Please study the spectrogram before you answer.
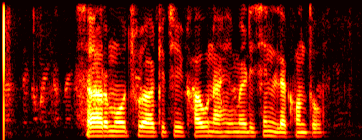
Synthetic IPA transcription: saɾmot͡ʃʰuakit͡ʃʰikʰaunaɦĩmeɖisinlekʰɔnt̪u

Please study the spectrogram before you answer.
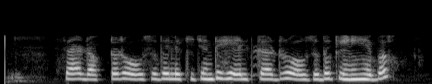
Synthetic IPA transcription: saɾɖɔk̚ʈɔɾeowsod̪ʱɔlekʰit͡ʃʰɔnt̪iɦelt̪ʰkaɾɖɾeɔwsd̪ɔkiɽ̃iɦebɔ

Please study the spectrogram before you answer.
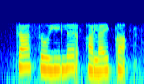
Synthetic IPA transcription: t͡sasoiləɾalajka

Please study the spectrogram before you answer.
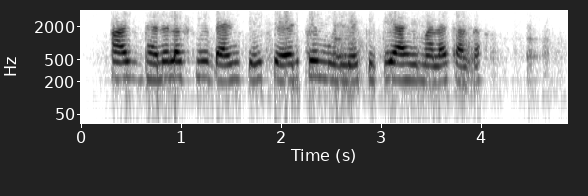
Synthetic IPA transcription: ad͡zd̪ʱənələkʂmiːbɛ̃ŋk̚t͡seɕəjəɾt͡semuljəkit̪iaɦeməlasãŋɡa

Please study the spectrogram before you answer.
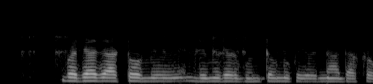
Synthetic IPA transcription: bɐd͡ʒaːd͡ʒaːʈomẽlimiʈeɽɡʱunt̪əʋnukjoːd͡ʒnad̪aːkʰə

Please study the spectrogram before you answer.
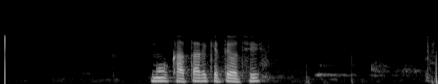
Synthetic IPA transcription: mũkʰat̪aɾeket̪eot͡ɕʰi

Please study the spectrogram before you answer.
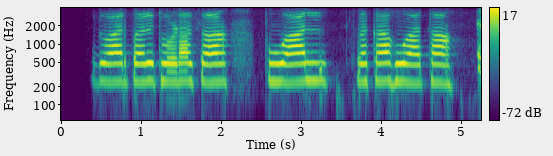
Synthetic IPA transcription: d̪ʊaːɾpɐɾt̪ʰoːɽasa | puaːl | ɾɐkʰaɦuat̪ʰaː

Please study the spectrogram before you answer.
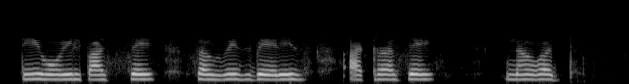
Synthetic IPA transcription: t̪iːɦoilpat͡ssesəwːiːd͡zbeɾiːd͡z | a̰ʈʰɾase | nəʋət̪

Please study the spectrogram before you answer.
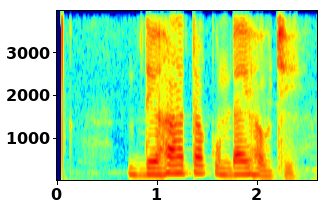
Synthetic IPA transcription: d̪eɦaɦt̪akuɳɖajɦəwt͡ɕḭ

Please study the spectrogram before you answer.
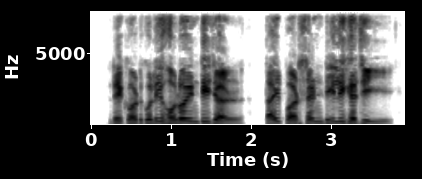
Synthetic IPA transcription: ɾekɔɾɖɡoliɦoloiɳʈid͡ʑəɾ | t̪aipəɾsẽɳʈ̚ɖiliɡed͡ʑiː

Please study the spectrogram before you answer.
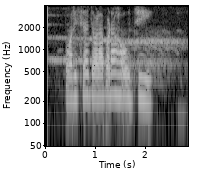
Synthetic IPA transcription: pɔɾisɾad͡ʒɔɭapəɽaɦɔud͡ʒi

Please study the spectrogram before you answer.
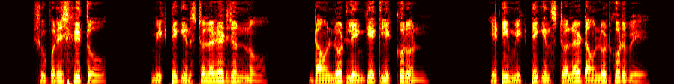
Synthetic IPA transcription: ʃupaɾiʃkɾit̪o | mikʈek̬insʈolaɾeɾd͡ʑonːo | ɖawnloɖliŋkeklikːɔɾun | eʈimikʈek̬insʈolaɾɖawnloɖkoɾbe

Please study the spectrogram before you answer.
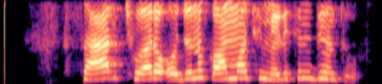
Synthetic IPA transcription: saɾt͡ʃʰuaɾɔʔod͡ʒɔnukɔmːɔt͡ʃʰimeɽisind̪iɔnt̪u

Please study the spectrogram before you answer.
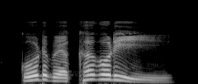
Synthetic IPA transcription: koːʈbeːəkʰːaːkoːɽiː

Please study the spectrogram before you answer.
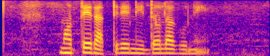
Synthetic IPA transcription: mot̪eɾat̪iɾenid̪ɔlaɡunḛ

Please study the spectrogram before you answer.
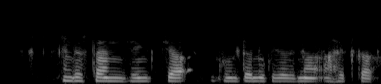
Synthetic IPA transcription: hind̪ust̪ʰand͡ʑiŋɡt͡ɕja | ɡunt̪ənukjod͡znaʔaɦet̪ka

